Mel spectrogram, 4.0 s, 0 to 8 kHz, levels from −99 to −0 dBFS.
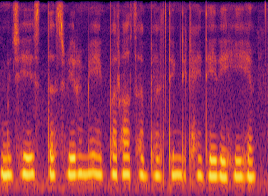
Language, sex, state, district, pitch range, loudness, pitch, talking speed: Hindi, female, Arunachal Pradesh, Longding, 210-230 Hz, -15 LUFS, 225 Hz, 180 wpm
